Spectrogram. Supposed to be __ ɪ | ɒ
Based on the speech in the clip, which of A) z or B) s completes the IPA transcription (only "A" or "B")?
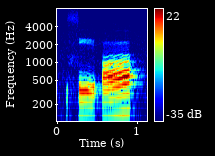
B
